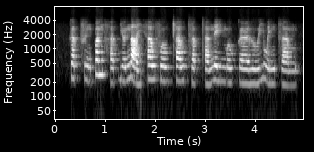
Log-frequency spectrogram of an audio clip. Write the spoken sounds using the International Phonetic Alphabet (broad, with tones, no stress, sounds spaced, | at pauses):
k ɐ˨˥ t̚ f ɪ˨˩ ŋ p ɐ˥ n h ɐ˨˥ t̚ j ɵ˨˥ n aː˨˩ j h ɐ˧ w f o˨ w t̪ʰ ɐ˨˧ w t͡s ɐ˨˥ p̚ t̪ʰ ɐ˨˥ n e˧ j m o˨˧ w k œː˨ l uː˨˥ j w ɪ˨˧ ŋ t͡s ɐ˨ m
